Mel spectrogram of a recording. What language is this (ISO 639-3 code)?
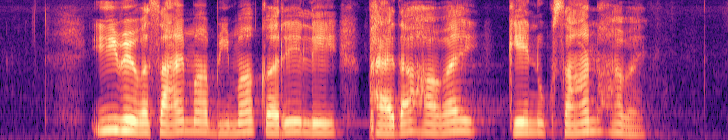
hne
